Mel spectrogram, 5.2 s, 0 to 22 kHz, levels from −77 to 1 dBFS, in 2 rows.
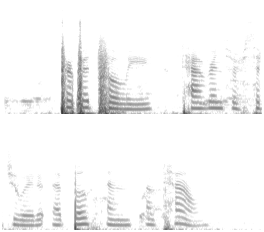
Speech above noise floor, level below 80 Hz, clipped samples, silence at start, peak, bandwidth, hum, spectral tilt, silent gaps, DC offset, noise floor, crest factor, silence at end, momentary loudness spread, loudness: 22 dB; -42 dBFS; under 0.1%; 0.2 s; -6 dBFS; 11.5 kHz; none; -7.5 dB/octave; none; under 0.1%; -60 dBFS; 30 dB; 0.65 s; 21 LU; -37 LUFS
